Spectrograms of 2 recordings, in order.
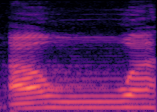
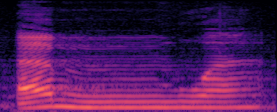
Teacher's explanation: makhraj dua bibir dalam keadaan tertutup, macam ni, dua huruf mim dan juga ba.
